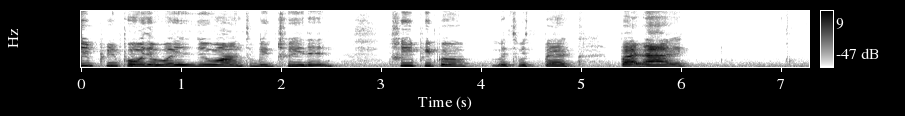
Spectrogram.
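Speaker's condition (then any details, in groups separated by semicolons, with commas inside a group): Cerebral palsy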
